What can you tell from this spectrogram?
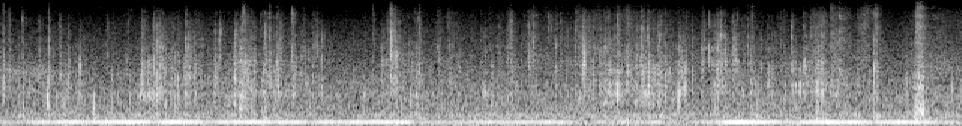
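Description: Tarp fabric rustling and crinkling in scattered bursts as it is handled and pulled into place, over a steady low hum.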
